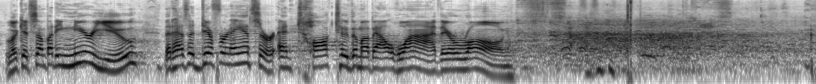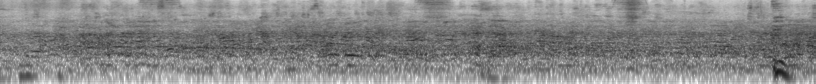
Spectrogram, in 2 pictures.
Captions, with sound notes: Look at somebody near you that has a different answer and talk to them about why they're wrong. [audience laughing] [audience chattering]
